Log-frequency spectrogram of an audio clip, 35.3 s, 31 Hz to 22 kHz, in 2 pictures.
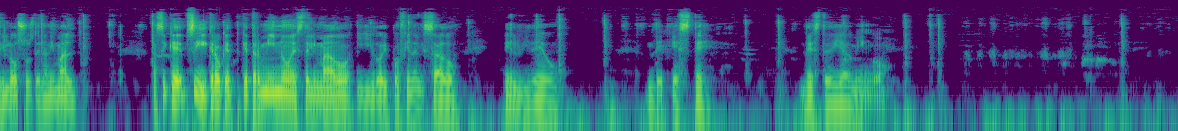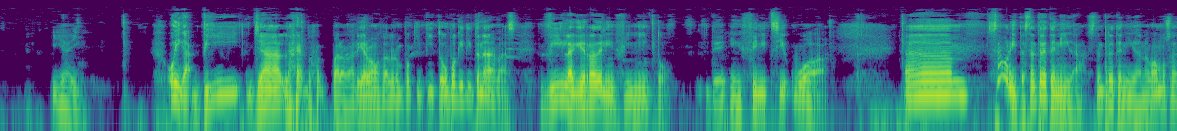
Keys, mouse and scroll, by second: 2.4-3.4 ctrl+drag, 3.7-7.8 ctrl+shift+drag, 7.8 ctrl+middle click, 7.9-9.7 ctrl+drag, 9.8 shift+middle click, 10.9-13.4 ctrl+shift+drag, 13.5 ctrl+click, 14.5 ctrl+click, 15.0 ctrl+shift+click, 16.1-18.5 ctrl+drag, 18.7-21.0 ctrl+drag, 21.3-23.7 ctrl+drag, 24.3-28.5 ctrl+drag, 28.6 click, 29.3-32.3 ctrl+drag, 32.3 middle click, 33.1-35.3 ctrl+drag.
